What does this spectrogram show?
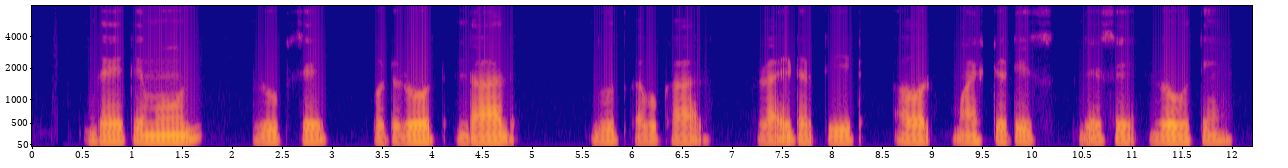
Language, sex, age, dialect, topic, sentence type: Hindi, male, 31-35, Awadhi Bundeli, agriculture, statement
